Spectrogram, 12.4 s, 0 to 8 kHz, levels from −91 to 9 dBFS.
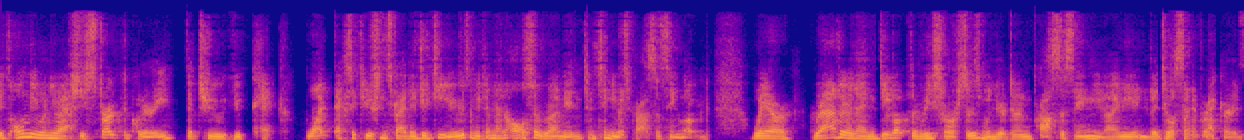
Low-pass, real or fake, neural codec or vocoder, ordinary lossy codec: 7.2 kHz; fake; codec, 24 kHz, 1 kbps, SNAC; AAC, 32 kbps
